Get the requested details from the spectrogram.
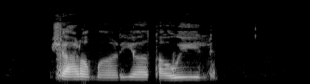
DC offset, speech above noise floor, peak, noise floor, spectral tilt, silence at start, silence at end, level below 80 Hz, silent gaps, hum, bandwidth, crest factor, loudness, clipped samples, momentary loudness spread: under 0.1%; 46 dB; -2 dBFS; -67 dBFS; -2 dB/octave; 0.5 s; 0.95 s; -82 dBFS; none; none; 13.5 kHz; 22 dB; -22 LUFS; under 0.1%; 14 LU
